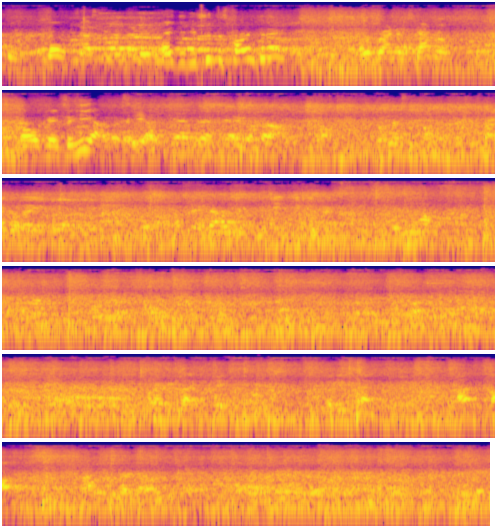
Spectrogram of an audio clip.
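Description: A man talks.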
